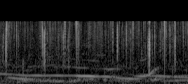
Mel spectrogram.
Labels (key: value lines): label: biophony
recorder: SoundTrap 300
